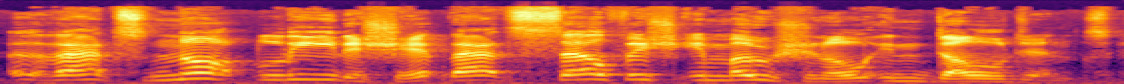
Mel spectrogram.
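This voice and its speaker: An actor playing a self-righteous, mutinous officer in an audio drama, arguing insistently. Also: male voice, high voice, measured pace, bright, forceful tone, exaggerated voice. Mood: pleading, indignant. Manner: insistent, argumentative. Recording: faint background noise and ambience.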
